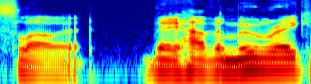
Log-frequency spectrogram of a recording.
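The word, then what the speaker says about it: Slaithwaite: which pronunciation Wise It's spelled SLA weight but pronounced slait well I've learned something new yeah exactly if there's any one thing that you get out of this episode is that SLA weight is pronounced slow they have a moon ring Festival essentially a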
